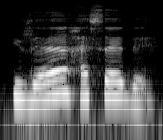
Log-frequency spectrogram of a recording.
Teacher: रा को एक अलिफ के जितना लंबा करेंगे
